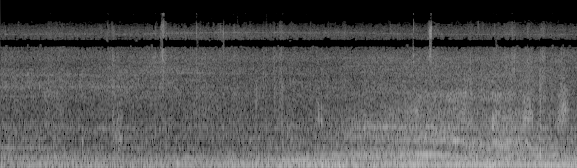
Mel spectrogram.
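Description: A passing motor vehicle's engine, a low hum that grows louder over the second half.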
